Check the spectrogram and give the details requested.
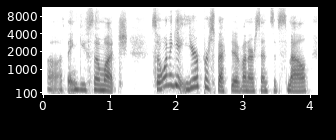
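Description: A woman's voice: mid-range voice, very animated, a little fast, creaky, a little mellow, dry recording, clean studio sound. A woman hosting an interview podcast, encouraging her guest with plenty of affirming interjections. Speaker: podcast host.

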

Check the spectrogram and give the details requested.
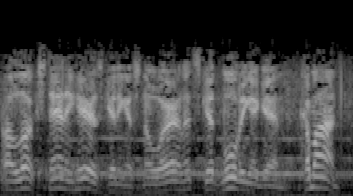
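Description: An actor playing a brisk, friendly, level-headed leader in a 1940s radio serial. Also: male voice, on the high side, animated, over loud music, close to an everyday voice. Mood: brisk, decisive. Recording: muffled old radio recording, faint noise.

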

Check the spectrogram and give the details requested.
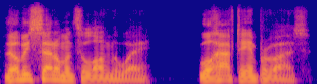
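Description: A man's voice: on the low side, very animated, brisk, a bit bright, no echo, studio quality. A man voicing a brash, stubborn starship captain in an audiobook, with a blunt, argumentative manner. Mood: practical. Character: brash, stubborn male space pilot captain.

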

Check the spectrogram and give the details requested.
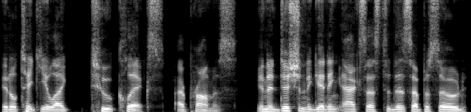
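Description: A man's voice: medium pitch, steady tone, brisk, fairly bright tone, no room sound, studio quality. A middle-aged man hosting a podcast, chatting in a friendly, joking way with hesitant fillers. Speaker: podcast host. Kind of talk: casual podcast chat.

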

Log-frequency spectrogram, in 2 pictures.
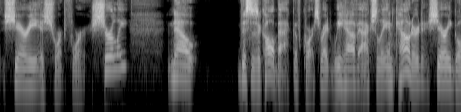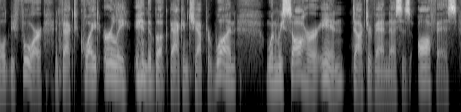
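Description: A man's voice: mid-range voice, expressive, normal speed, no room sound, studio quality. A man co-hosting a book podcast, explaining and analyzing a story and often checking in with a rhetorical question. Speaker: podcast co-host. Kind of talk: analytical book recap discussion.

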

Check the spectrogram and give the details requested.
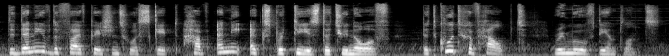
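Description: A woman's voice: a little high, normal speed, darkish tone, lightly acted. An actress playing a formal, direct woman investigator who questions probingly in a science fiction audio drama. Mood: formal, inquiring.

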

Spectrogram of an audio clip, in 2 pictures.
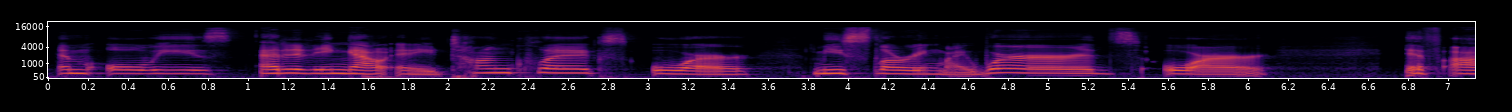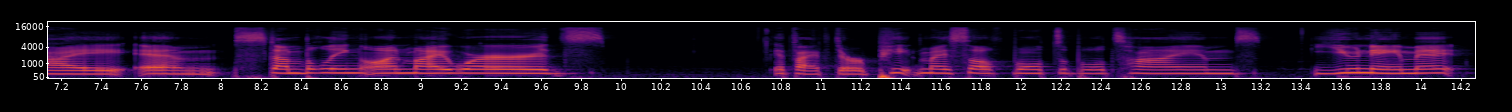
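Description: A woman's voice: a little high, fairly even intonation, slow pace, vocal fry, fairly bright tone, clear, resonant tone. A young woman hosting her own podcast, talking candidly in a casual solo monologue full of "like" fillers. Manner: candid, frank, frequent "like" fillers. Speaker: podcast host.

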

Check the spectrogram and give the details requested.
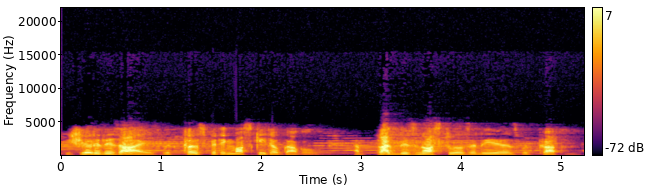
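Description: An actor playing an anxious, earnest commissioner who narrates a 1950s radio drama in a grave, measured, theatrical way. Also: male voice, mid-range voice, animated, lightly acted. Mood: grave, ominous. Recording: tinny 1950s radio recording with music.

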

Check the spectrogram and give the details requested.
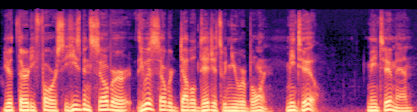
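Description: A male podcast host talks loudly and swears freely, full of excitement. His voice is mid-pitched, and the sound is dry and close. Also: normal speed, no echo. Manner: loud, profane, excitable. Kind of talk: casual chat.

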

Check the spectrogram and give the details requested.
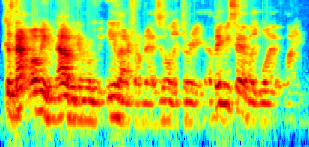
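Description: A man's voice: medium pitch, lively intonation, quick pace, bright, forceful tone. Echoey, distant-miked man chatting sports. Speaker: podcast host. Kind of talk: casual sports podcast chat. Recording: roomy echo, distant mic.

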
